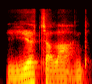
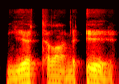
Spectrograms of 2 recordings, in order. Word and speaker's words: Götaland: So this is Götaland. Götaland. And I'm going to come back to why I'm pronouncing that G as a Y in a moment too.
